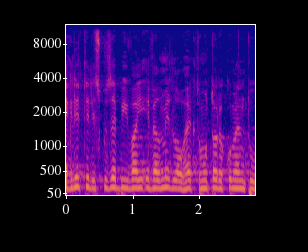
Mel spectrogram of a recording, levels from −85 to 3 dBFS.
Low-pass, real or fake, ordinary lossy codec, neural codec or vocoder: 10.8 kHz; real; AAC, 64 kbps; none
